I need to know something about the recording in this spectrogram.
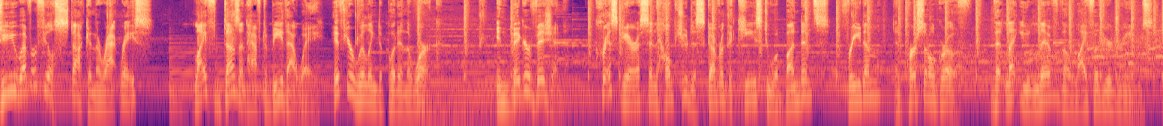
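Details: Adult male announcer; normal voice.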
